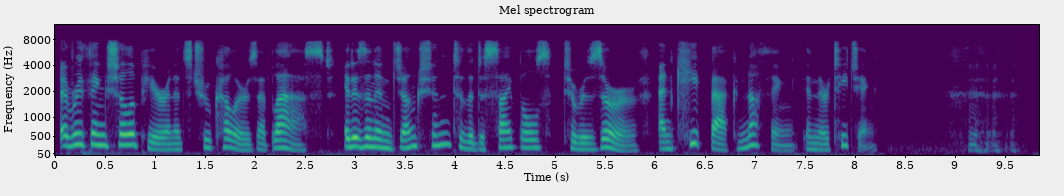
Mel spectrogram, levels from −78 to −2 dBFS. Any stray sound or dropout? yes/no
yes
